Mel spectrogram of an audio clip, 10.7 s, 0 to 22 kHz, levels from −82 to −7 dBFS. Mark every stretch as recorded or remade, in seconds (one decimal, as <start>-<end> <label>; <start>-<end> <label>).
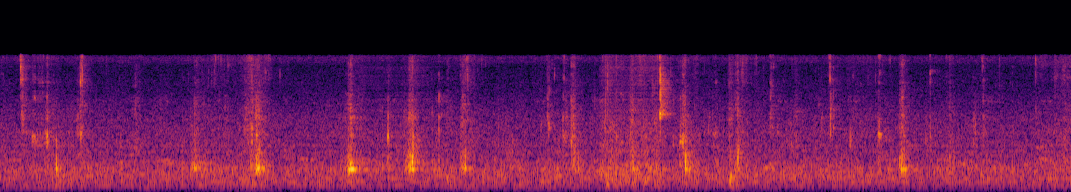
0.0-3.6 recorded; 3.6-4.3 remade; 4.3-6.0 recorded; 6.0-6.6 remade; 6.6-10.7 recorded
